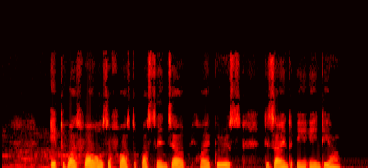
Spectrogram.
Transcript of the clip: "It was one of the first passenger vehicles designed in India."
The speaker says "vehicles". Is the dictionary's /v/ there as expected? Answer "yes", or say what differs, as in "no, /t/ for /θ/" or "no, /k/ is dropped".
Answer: no, /b/ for /v/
